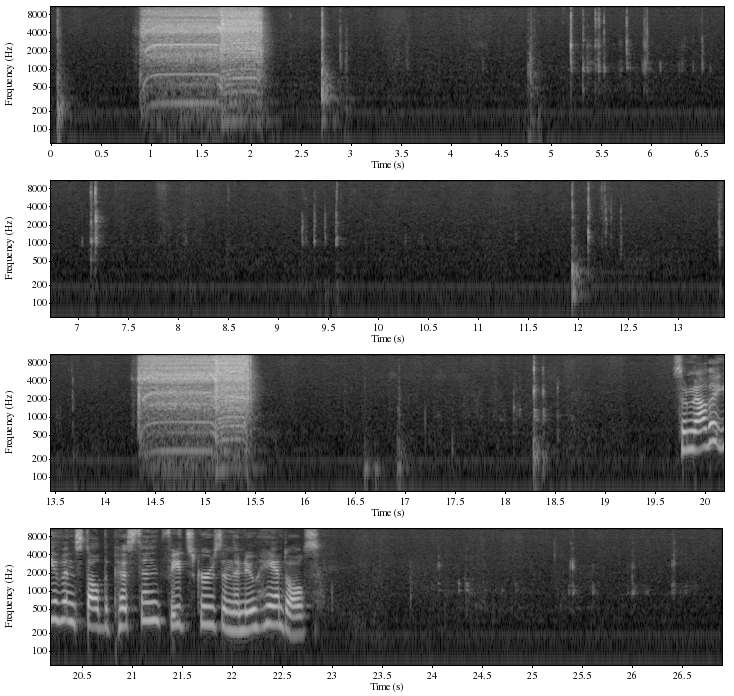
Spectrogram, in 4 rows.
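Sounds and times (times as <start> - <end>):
cordless screw gun running: 0.9 - 2.3, 14.3 - 15.6.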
